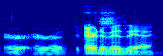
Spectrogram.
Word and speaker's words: Eredivisie: Eredivisie.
